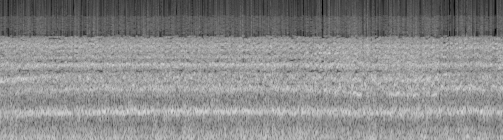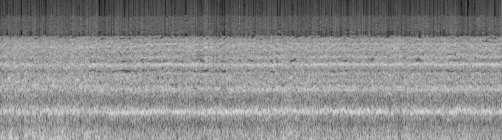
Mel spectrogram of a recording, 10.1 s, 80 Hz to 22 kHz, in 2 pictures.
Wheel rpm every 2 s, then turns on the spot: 210, 220, 220, 230, 230.
none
